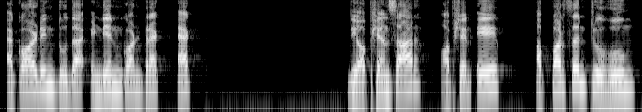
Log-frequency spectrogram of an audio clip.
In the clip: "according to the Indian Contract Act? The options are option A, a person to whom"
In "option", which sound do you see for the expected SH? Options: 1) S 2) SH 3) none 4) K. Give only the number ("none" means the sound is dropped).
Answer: 2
